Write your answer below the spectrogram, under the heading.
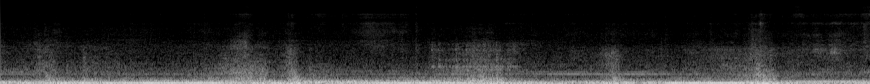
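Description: Steady low drone of a Sargo 31 motorboat's engine heard inside the closed wheelhouse while running at about 9 knots, with a few dull thuds as the hull meets short, steep waves.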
